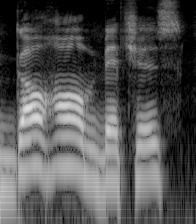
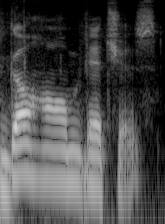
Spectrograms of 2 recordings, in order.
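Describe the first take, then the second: First: A loud, raised-voice jab at the fans; shouted taunt. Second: Said in the usual way. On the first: Retold or imitated. Quoting Luka taunting Timberwolves fans, shouted taunt. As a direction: bark it at the crowd, mocking. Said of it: "he says, and I quote". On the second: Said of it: "That's Luka".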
